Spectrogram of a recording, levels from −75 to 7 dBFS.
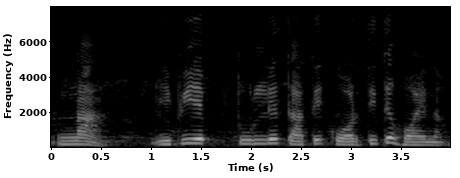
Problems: constant background noise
